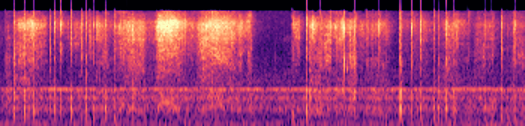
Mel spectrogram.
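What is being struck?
Cloth-covered hardcover book.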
